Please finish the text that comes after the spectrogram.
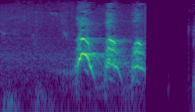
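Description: A dog barks three times in quick succession at close range, then stops and starts a fourth bark after a short silence, with faint room noise before the barking.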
